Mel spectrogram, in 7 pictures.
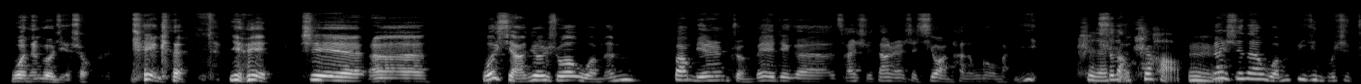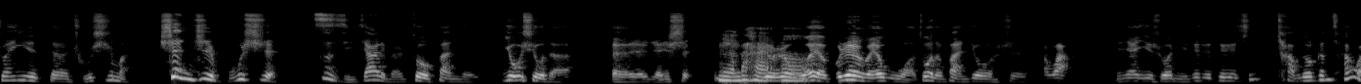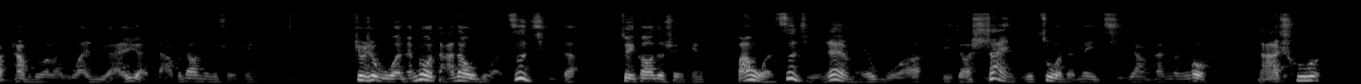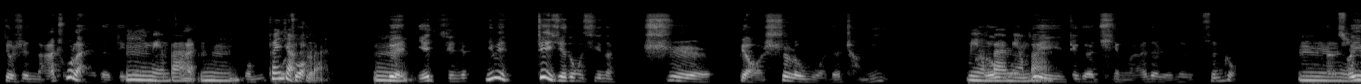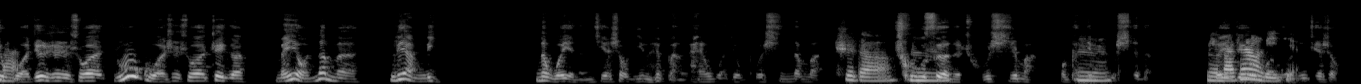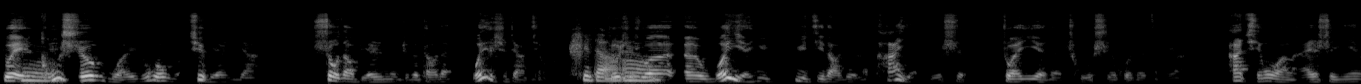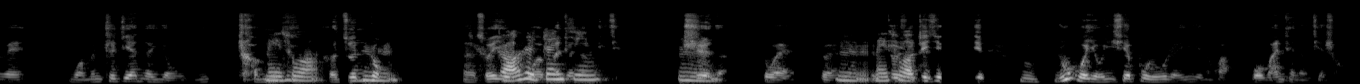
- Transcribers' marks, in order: laughing while speaking: "这个"; laughing while speaking: "白"
- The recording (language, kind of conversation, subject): Chinese, podcast, 做饭招待客人时，你最在意什么？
